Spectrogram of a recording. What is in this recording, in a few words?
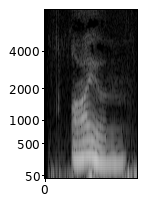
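"iron", English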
